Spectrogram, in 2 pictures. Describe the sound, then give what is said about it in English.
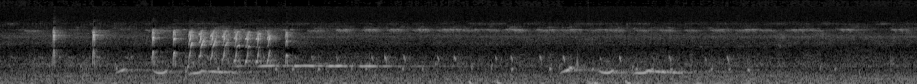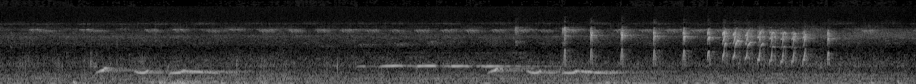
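Calls of a Plumbeous Pigeon and a Thrush-like Antpitta. A few short, falling mid-pitched notes repeat at intervals, and bursts of high, rapid chirping rise above a steady background hum. “Two, with Plumbeous Pigeon and Thrush-like Ant Pitta.”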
